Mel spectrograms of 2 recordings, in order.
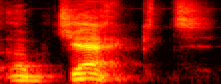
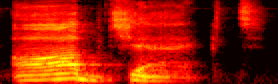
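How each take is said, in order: First: Ob-JECT, slow, stressed on the second syllable; verb stress. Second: OB-ject, slow, stressed on the first syllable; noun stress. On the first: Teacher showing students the verb form, second-syllable stress. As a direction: say object as a verb, weight on the end. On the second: Teacher showing students the noun form, first-syllable stress. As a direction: say object as a noun, weight up front. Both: Shown as a demonstration. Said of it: "pronounce these words differently".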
